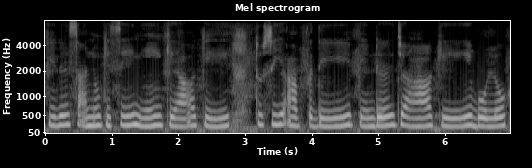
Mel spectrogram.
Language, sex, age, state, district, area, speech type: Punjabi, female, 18-30, Punjab, Fazilka, rural, spontaneous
